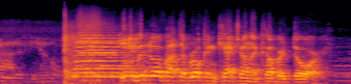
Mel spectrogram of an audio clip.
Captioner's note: hand smacks; dramatic orchestral music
